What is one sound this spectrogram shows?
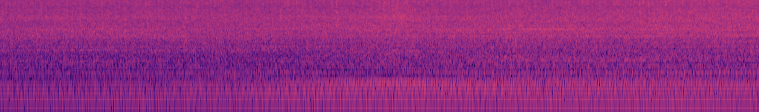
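A truck engine idles with a deep exhaust rumble, growing slightly louder.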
